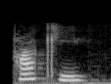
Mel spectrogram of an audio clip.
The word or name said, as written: hocky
